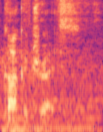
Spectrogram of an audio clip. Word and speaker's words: cockatrice: do you pronounce that trace trice cockatrice very like a cockatoo cockatrice job to troll I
